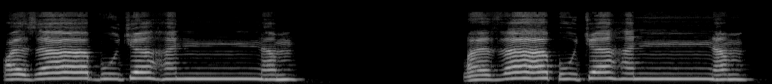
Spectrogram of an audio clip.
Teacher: ذا نرمی سے ادا ہوگا، ساتھ دو حرف برابر کھینچ کر پڑھا جائے گا ، زال کیونکہ اس کے آگے الف مدہ ہے، عذاب جہنم،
